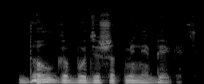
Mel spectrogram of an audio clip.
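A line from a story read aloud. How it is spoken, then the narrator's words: Whisper. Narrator (Russian): шепнул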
